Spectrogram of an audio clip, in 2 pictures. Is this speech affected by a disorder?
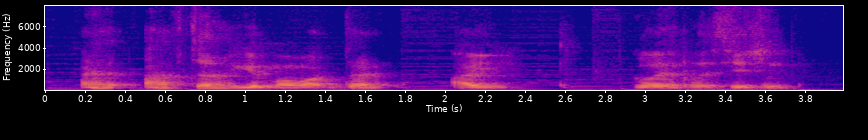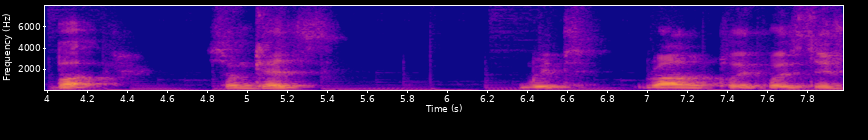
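Yes: cerebral palsy; very rigid body.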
